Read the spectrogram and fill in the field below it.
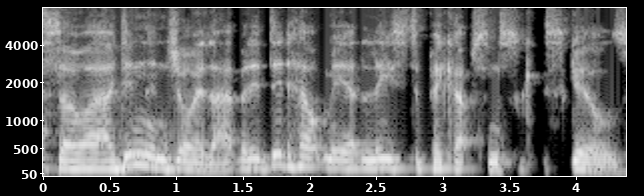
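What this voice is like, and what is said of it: British accent. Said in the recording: “in London, in the UK, as you can probably tell from my accent.”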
